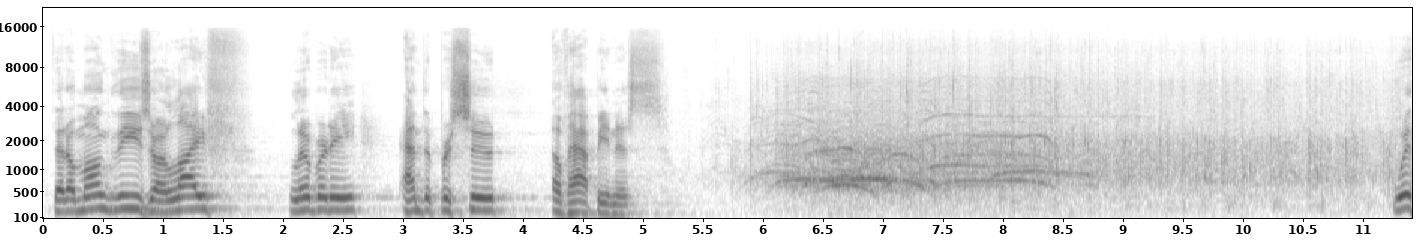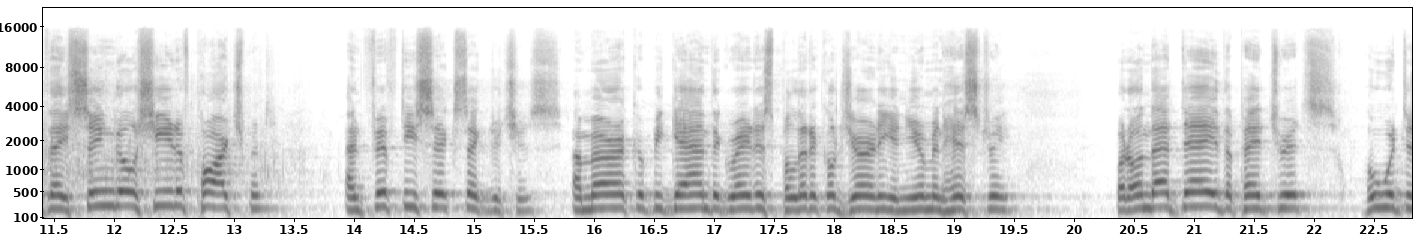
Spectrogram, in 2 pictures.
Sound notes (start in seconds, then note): 5.3 applause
